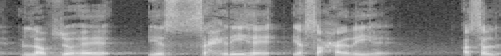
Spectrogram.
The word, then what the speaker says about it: سحری: تو اردو زبان میں لفظ سحری ہے, یعنی ہا جو ہے اس پر زبر ہے, سحری, سحری, سحری.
